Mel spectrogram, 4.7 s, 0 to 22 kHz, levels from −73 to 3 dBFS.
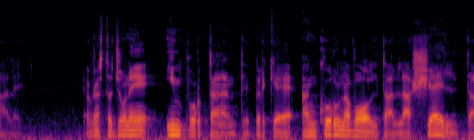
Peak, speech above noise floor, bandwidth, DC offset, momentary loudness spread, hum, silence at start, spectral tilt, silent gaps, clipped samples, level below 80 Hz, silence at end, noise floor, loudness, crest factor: -12 dBFS; 22 dB; 18.5 kHz; under 0.1%; 9 LU; none; 0 s; -5.5 dB/octave; none; under 0.1%; -48 dBFS; 0 s; -51 dBFS; -29 LUFS; 18 dB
